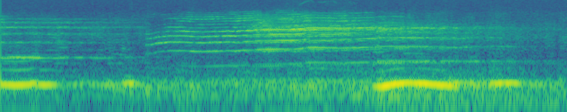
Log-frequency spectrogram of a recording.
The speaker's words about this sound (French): La baleine. Imaginez-la seule au fond de cet océan noir. Elle appelle, mais personne ne répond.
